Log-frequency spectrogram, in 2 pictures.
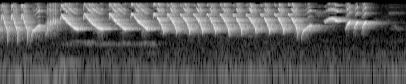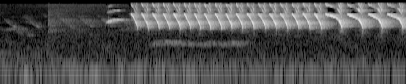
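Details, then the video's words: A canary's lure song, played to get other canaries rolling long: three seconds of dense falling trills and slurred notes, about two seconds of quiet, then an even, rapid roll resumes. "Pancingan Burung Kenari Nembak Mantap! Buat Kenari Lain Pasti Langsung Ikut Gacor Ngeroll Panjang"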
